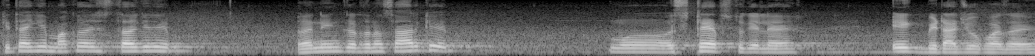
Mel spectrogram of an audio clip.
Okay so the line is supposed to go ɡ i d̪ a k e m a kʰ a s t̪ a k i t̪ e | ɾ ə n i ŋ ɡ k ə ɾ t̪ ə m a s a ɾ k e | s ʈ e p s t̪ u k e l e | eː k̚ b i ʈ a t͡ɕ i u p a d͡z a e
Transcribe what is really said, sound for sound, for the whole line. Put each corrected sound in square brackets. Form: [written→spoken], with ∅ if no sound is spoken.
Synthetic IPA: [ɡ→k] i [d̪→t̪] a k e m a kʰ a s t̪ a k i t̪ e | ɾ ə n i ŋ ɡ k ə ɾ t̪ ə [m→n] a s a ɾ k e | s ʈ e p s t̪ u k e l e | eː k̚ b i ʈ a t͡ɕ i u p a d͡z a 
